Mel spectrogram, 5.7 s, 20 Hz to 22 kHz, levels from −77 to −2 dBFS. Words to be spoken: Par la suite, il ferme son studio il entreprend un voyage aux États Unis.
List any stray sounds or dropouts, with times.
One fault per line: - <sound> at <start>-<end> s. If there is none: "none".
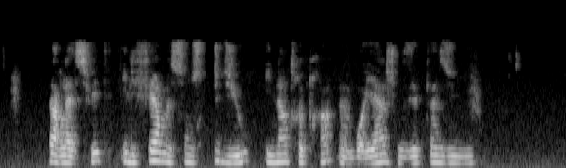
- dropout at 2.1-2.2 s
